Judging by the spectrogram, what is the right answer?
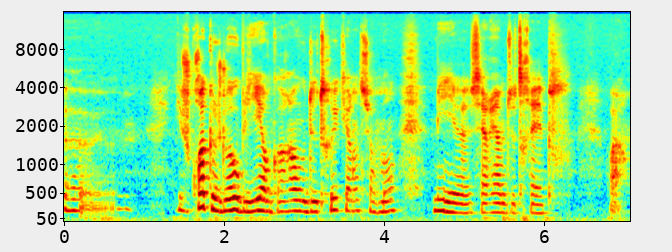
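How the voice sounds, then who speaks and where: A woman's voice: lowish voice, fairly even intonation, normal speed, a little mellow, slight background noise. Twenties woman, rambly casual chat to her viewers, lots of euhs and restarts. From Luxembourg. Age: 20s. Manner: chatty and rambling, many fillers and self-corrections. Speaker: YouTuber answering viewer questions.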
